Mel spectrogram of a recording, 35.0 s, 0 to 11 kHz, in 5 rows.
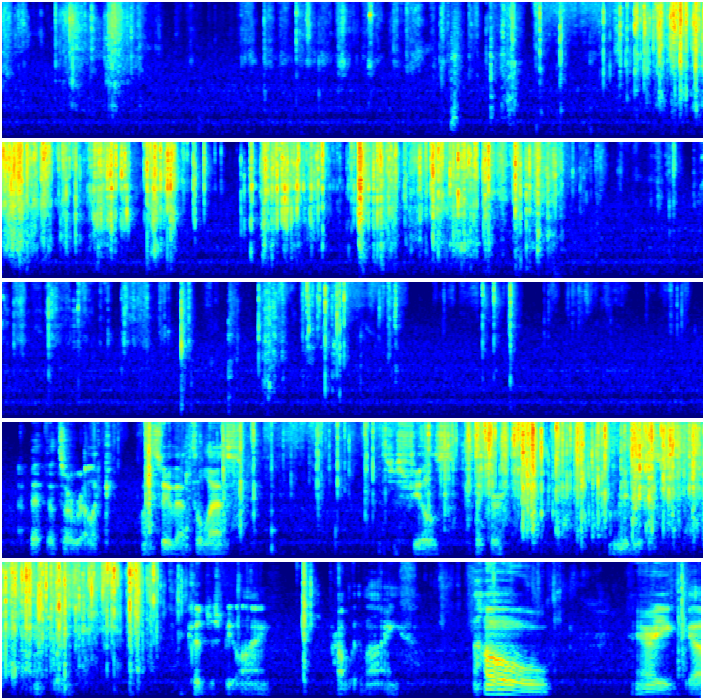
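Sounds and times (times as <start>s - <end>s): wrapper tearing and crinkling: 0.0s - 1.4s, 5.0s - 13.0s, 16.6s - 18.0s, 23.3s - 29.9s.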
